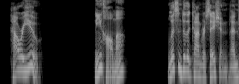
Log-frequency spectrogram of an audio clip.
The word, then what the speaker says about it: 你好: 你好吗？ First is 你 you. 你 Next is 好 good. 好 Pronunciation note. When there are two third tones in a row, the first one changes to the second tone.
